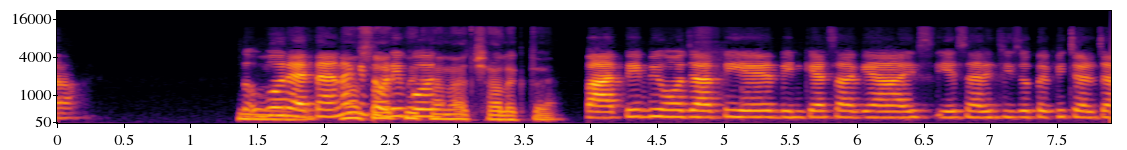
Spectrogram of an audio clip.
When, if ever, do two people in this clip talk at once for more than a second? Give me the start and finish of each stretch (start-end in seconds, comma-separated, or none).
1.4-3.0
